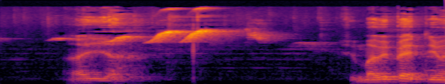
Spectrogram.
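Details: A captive green-winged saltator gives a short phrase of loud, clear, slurred whistles, rising and falling, between bursts of a man talking; finding: Green-winged saltator song.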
